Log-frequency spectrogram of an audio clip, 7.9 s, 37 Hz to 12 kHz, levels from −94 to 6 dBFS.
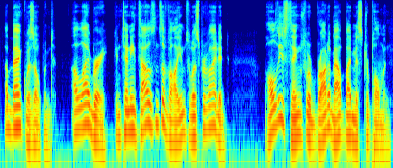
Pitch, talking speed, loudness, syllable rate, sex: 115 Hz, 160 wpm, -19 LUFS, 5.6 syllables/s, male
